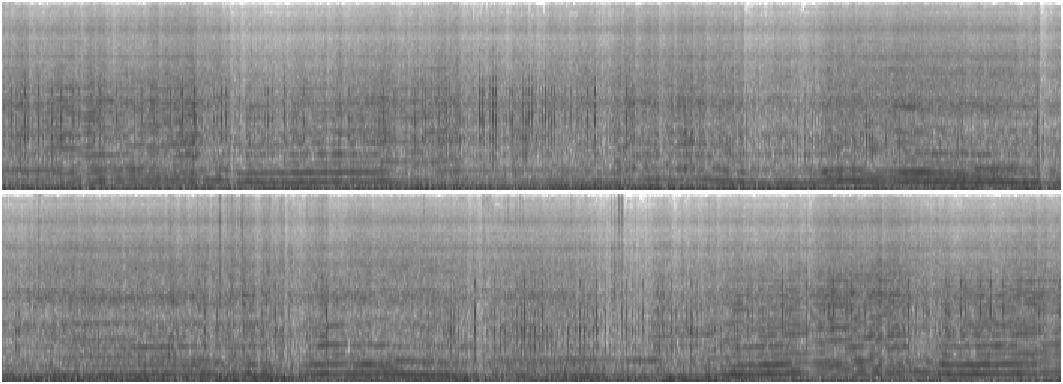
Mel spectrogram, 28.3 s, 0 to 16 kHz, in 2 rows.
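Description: Toyota MR2 Spyder's stock 1ZZ 1.8-litre four-cylinder engine running hard on track, heard from inside the cabin over steady road and wind noise. The engine note holds steady for long stretches, drops suddenly about three seconds in, and dips and climbs again several times.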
